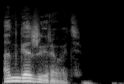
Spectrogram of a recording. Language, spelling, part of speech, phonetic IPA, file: Russian, ангажировать, verb, [ɐnɡɐˈʐɨrəvətʲ], Ru-ангажировать.ogg
- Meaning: to engage; to book (an actor, a speaker)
